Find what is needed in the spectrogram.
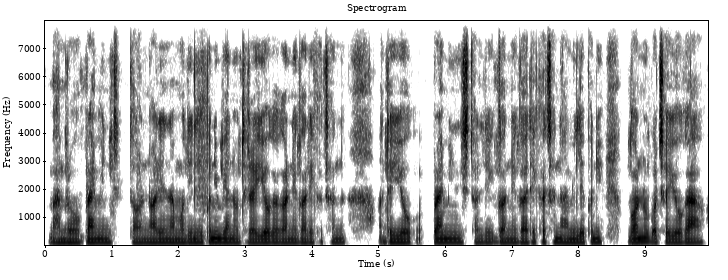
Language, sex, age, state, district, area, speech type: Nepali, male, 18-30, West Bengal, Darjeeling, rural, spontaneous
